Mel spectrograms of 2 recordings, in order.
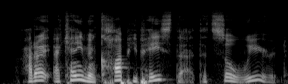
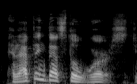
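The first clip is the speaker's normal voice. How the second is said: usual speaking voice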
